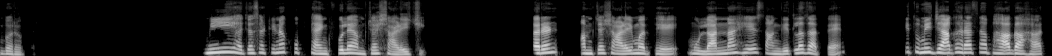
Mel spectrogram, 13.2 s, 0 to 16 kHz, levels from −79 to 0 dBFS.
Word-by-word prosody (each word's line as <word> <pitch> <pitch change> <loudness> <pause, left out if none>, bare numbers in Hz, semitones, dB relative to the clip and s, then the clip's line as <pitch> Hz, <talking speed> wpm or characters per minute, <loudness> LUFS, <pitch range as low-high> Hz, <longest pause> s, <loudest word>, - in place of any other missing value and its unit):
बरोबर. 155 -7 -6 2.2
मी 240 +2 +3 0.2
ह्याच्यासाठी 225 +1 -3
ना 260 +2 +1
खूप 255 - -9
थँकफुल 190 +3 +1
आहे 225 - +5
आमच्या 200 0 -2
शाळेची. 150 -5 -3 1.4
कारण 235 +5 +6 0.3
आमच्या 205 +2 -1
शाळेमध्ये 180 -4 0 0.2
मुलांना 185 +3 +2
हे 240 +2 -1
सांगितलं 185 0 -2
जातंय 200 -11 -2 0.8
की 290 - -9
तुम्ही 275 -1 +2
ज्या 235 -2 +6
घराचा 255 0 0
भाग 205 -1 +3
आहात, 165 -4 0
205 Hz, 100 wpm, -21 LUFS, 175-235 Hz, 2.2 s, कारण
